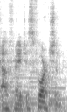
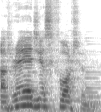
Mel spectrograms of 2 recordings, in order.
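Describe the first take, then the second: First: The suffix is reduced, as in modern speech. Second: The suffix is pronounced fully, as spelled. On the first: "where we would say" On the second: "suffixes were still pronounced the way they're spelled"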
